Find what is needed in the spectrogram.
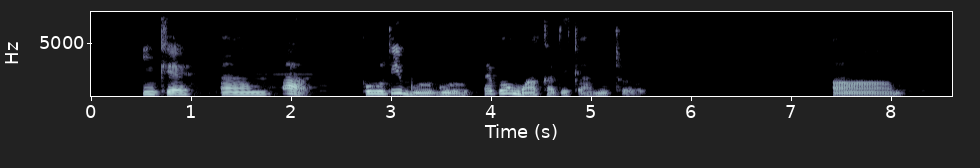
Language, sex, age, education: Igbo, female, 15-29, tertiary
